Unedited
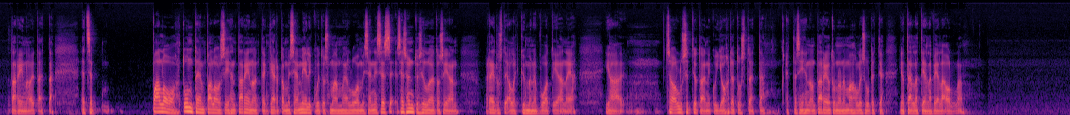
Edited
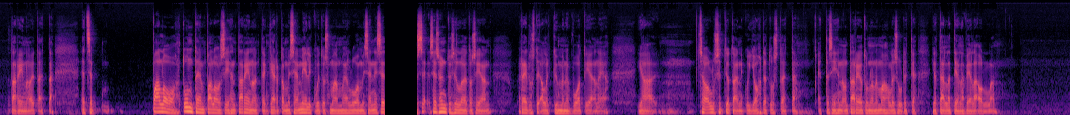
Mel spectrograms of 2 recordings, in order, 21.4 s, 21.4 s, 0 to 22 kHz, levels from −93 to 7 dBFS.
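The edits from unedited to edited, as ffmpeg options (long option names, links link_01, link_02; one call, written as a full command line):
ffmpeg -i in.wav -filter_complex "[0:a]asplit=2[link_01][link_02];[link_01]atrim=end=7.69,asetpts=PTS-STARTPTS,afade=type=out:start_time=7.686:duration=0.004:curve=hsin,apad=pad_dur=0.65[link_03];[link_02]atrim=start=7.69,asetpts=PTS-STARTPTS,afade=type=in:duration=0.004:curve=hsin[link_04];[link_03][link_04]concat=n=2:v=0:a=1" out.wav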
